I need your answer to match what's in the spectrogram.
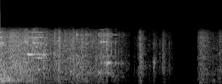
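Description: A loud crash of Dresden and Sèvres porcelain figurines being smashed by communists in an apartment in Prague, followed by a few scattered clinks of falling shards and one more brief smash at the end.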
